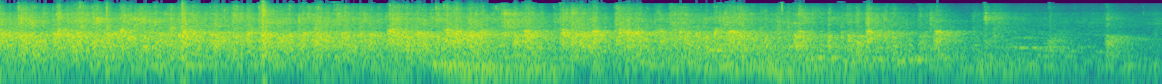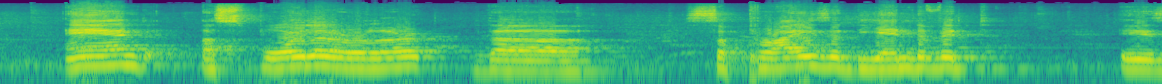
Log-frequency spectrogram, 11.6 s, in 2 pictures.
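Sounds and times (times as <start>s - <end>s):
audience applause: 0.0s - 5.8s
speech: 6.2s - 10.8s, 11.4s - 11.6s.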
